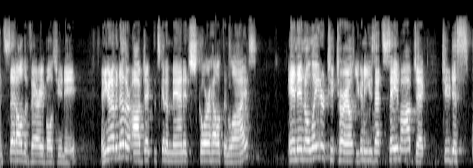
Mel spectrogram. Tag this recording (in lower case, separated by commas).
speech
